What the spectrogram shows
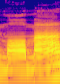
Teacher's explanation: The initial M sound, as we would say it, can be extended by your vocal cords as long as you want. Right? So this sonorant sound is what actually makes it a sonorant.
